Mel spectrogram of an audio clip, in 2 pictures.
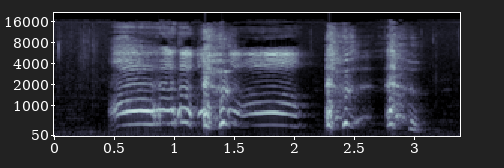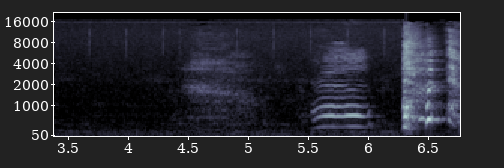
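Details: Several short adult cough bursts from a mother, with her baby's bright, voiced laughter between them as the baby laughs at the cough; cough.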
